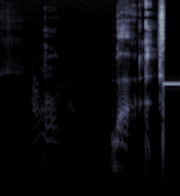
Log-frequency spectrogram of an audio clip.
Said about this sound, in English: Maybe I was coughing because of the burp.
